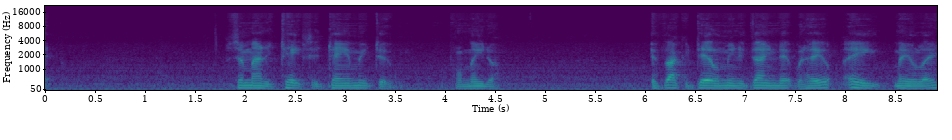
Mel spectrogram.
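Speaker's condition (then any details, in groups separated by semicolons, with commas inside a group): Brain bleed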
